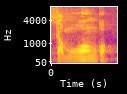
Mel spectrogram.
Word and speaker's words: Kamuongo: Honorable Speaker, it is Kamuongo. That's the way we pronounce it down there.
